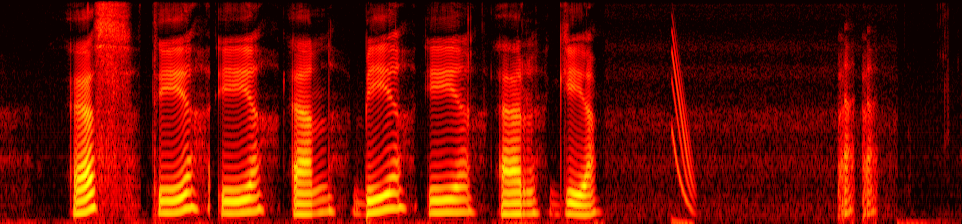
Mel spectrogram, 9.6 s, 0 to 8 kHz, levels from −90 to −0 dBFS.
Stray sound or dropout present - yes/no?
yes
